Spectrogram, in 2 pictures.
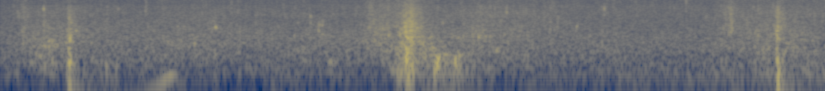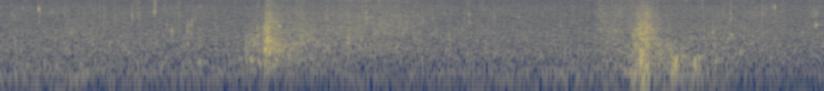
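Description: An oar splashes and swishes through water in regular strokes.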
